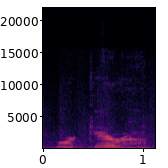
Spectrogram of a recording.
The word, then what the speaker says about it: Margera: Margera. Margera. How do you Do you know his name? It's Marger.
